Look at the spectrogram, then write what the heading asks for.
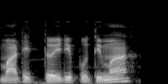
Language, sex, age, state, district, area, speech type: Bengali, male, 45-60, West Bengal, Bankura, urban, spontaneous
